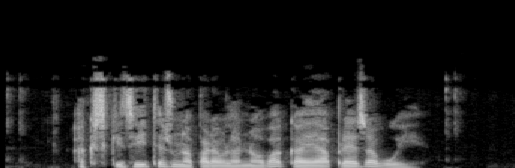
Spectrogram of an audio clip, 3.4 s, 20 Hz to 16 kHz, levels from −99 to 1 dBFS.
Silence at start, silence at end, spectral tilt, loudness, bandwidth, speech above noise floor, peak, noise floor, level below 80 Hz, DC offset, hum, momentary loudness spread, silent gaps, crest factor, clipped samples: 0.5 s; 0.65 s; -3 dB/octave; -20 LUFS; 9.6 kHz; 33 dB; -4 dBFS; -53 dBFS; -66 dBFS; under 0.1%; none; 8 LU; none; 18 dB; under 0.1%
